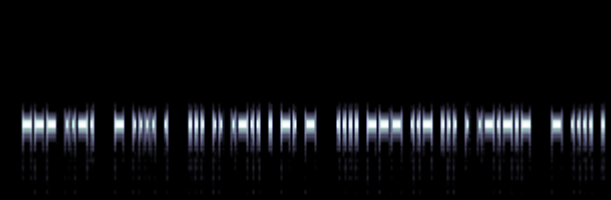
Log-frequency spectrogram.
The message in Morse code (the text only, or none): OF THE SILENT HOUSE. THE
